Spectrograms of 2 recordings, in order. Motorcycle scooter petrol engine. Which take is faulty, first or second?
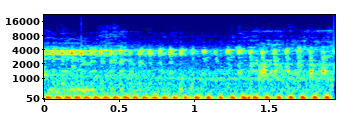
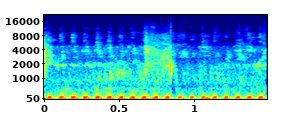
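first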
